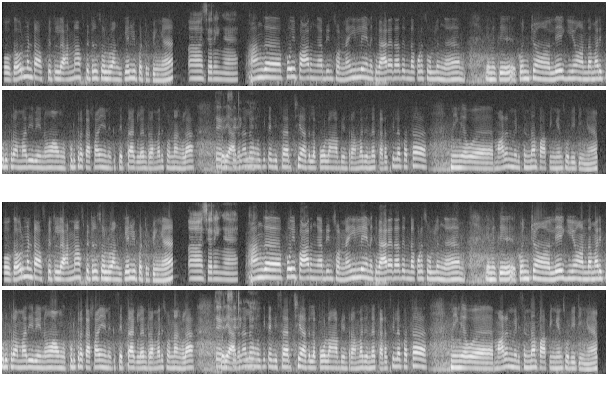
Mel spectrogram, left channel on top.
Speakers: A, on the right (about 50°); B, on the right (about 65°).
A: கவர்மெண்ட் ஆஸ் பிட்டல் அண்ணா ஹாஸ்பிட்டல் சொல்லுவாங்க கேள்விப்பட்ருப்பீங்க
B: ஆ சரிங்க
A: அங்க போய் பாருங்க அப்டின் சொன்னே இல்ல எனக்கு வேற ஏதாவது இருந்தா கூட சொல்லுங்க எனக்கு கொஞ்சோ லேகியம் அந்த மாதிரி குடுக்குற மாரி வேணும் அவங்க குடுக்குற கஷ் யோம் எனக்கு செட் ஆகலன்ற மாரி சொன்னாங்களா
B: செரி
A: சரி
B: செரிங்க
A: அதனால உங்க கிட்ட விசாரிச்சு அதுல போலா அப்டின்ற மாரி இருந்தே கடசில பாத்தா நீங்க வே மாடர்ன் மெடி சன்ஸ் தா பாப்பீங்கன்னு சொல்லிட்டீங்க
